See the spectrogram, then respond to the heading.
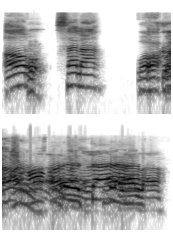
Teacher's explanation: আরসালা মোটা হবে র।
